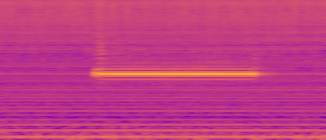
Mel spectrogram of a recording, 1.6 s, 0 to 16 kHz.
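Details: 1951 Jewel AM radio model 956, top-mounted condenser mic, speaker with riveted audio output transformer being checked: clean steady high test tone under a second, no buzz or rattle; speaker reproduces sound fine.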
